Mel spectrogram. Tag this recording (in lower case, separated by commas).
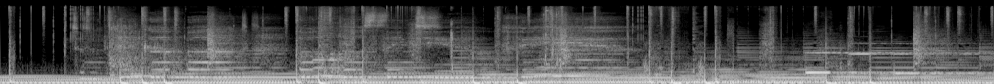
music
